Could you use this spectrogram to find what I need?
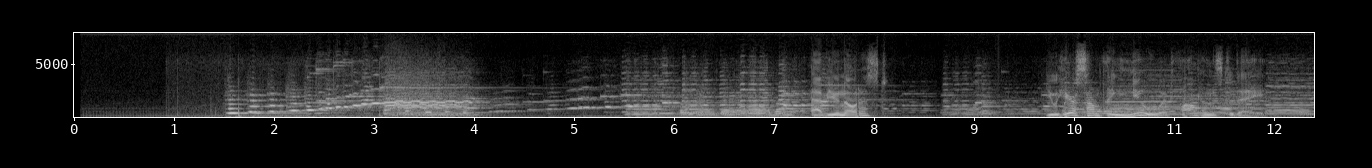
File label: Pepsi Cola Commercial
